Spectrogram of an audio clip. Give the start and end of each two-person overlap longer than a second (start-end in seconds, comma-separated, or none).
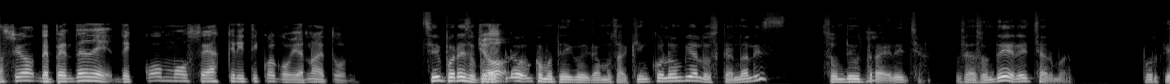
none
